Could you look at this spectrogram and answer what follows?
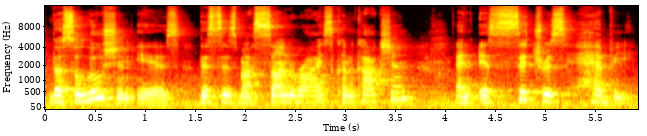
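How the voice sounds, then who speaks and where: A woman's voice: animated, slow, a little mellow. A woman hosting a live stream in casual, upbeat chat, a little nasal and congested, repeating her catchphrases. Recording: echoey room, faint rumble.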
